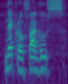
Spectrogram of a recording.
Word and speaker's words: Necrophagus: probably four years uh it's called necrophagous at least that's how Americans and British people pronounce it uh it's a Spanish movie so maybe they would pronounce it necro fagus uh or necro fagus something something like that but either way if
